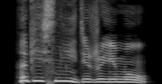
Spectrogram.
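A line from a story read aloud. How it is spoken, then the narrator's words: Twins moaning together. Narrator (Russian): стонали желтые близнецы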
